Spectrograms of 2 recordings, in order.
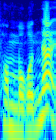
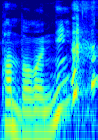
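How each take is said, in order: First: It is said in a blunt, curt tone. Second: It is said in a soft, gentle tone.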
